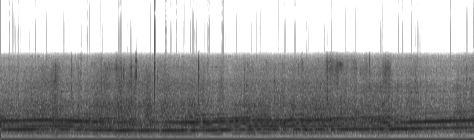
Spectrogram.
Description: A race car is driving fast outside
